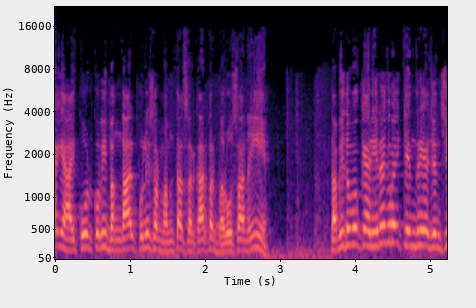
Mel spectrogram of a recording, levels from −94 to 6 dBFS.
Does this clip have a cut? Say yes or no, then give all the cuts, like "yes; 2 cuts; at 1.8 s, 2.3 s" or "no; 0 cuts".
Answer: no; 0 cuts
